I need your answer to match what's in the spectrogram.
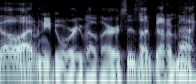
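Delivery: plain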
